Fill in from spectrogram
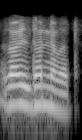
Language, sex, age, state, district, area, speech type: Odia, male, 45-60, Odisha, Bhadrak, rural, conversation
